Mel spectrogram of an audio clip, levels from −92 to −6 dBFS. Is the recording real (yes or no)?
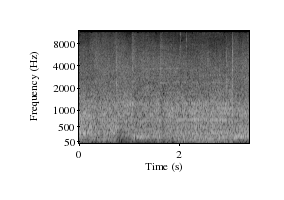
yes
